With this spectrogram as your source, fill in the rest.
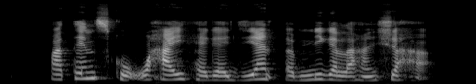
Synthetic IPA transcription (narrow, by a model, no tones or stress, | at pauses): ʔɐt̪ʰɛnskʰʊwɑħɑjhɐɣaːt͡ʃɪjaːnɐbnɪɣɐlɐɦɐnʃɐhɐ̰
